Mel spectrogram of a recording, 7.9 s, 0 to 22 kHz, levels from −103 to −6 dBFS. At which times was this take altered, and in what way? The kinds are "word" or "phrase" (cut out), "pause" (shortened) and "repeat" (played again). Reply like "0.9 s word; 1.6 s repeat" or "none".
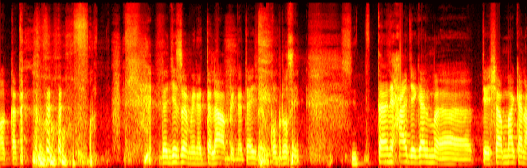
3.9 s word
